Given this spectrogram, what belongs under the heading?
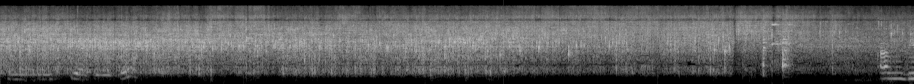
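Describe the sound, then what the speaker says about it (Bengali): Potatoes fry in hot oil in a pan as part of cooking a snakehead fish curry, giving a loud, continuous close-up sizzle with crackles and stirring scrapes that eases slightly toward the end. "আলুগুলো ভেজে নিচ্ছি"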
